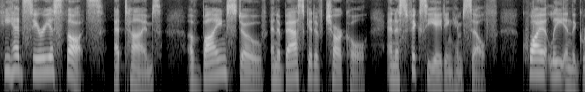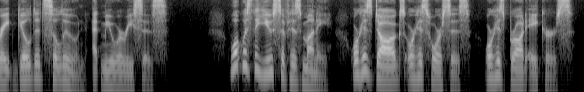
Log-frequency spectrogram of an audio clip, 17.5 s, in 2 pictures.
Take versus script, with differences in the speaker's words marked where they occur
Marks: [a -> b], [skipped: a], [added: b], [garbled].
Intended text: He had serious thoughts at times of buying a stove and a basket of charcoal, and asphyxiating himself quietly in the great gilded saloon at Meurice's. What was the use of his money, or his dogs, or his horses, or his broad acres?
He had serious thoughts at times of buying [skipped: a] stove and a basket of charcoal, and asphyxiating himself quietly in the great gilded saloon at Meurice's. What was the use of his money, or his dogs, or his horses, or his broad acres?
